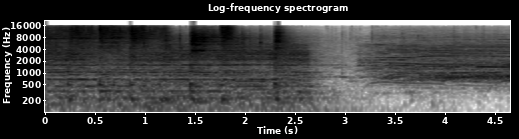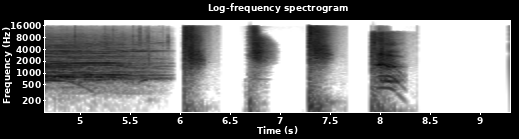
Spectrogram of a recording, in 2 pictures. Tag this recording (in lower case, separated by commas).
music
